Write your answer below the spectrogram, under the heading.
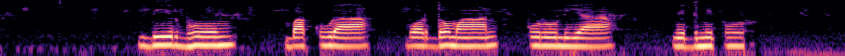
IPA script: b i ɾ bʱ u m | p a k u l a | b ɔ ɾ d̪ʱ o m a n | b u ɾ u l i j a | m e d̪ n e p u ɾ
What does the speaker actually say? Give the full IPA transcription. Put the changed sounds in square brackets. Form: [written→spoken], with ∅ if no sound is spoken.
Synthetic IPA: b i ɾ bʱ u m | [p→b] a k u [l→ɽ] a | b ɔ ɾ d̪ʱ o m a n | [b→p] u ɾ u l i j a | m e d̪ n [e→i] p u ɾ

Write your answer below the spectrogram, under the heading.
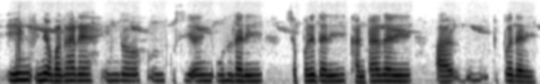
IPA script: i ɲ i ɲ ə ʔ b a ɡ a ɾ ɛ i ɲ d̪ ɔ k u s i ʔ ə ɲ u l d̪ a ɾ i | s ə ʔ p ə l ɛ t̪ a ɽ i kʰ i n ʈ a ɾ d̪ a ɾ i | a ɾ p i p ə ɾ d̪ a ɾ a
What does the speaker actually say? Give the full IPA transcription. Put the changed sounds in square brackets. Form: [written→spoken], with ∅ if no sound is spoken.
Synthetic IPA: i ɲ i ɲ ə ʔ b a ɡ a ɾ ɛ i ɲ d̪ ɔ k u s i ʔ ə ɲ u l d̪ a ɾ i | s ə [ʔ→∅] p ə [l→ɾ] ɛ [t̪→d̪] a [ɽ→ɾ] i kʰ [i→a] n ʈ a ɾ d̪ a ɾ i | a ɾ p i p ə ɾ d̪ a ɾ [a→i]

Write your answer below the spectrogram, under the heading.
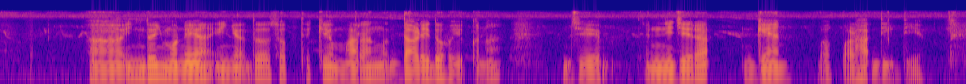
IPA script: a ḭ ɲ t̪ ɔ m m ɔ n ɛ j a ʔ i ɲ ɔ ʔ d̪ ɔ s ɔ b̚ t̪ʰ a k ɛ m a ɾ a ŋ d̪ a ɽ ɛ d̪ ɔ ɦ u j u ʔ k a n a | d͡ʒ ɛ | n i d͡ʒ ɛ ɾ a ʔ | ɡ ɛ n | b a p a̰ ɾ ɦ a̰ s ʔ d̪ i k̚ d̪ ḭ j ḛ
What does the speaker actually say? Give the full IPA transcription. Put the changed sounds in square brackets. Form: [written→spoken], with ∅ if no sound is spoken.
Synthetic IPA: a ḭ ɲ [t̪→d̪] ɔ [m→ɲ] m ɔ n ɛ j a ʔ i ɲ ɔ ʔ d̪ ɔ s ɔ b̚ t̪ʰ [a→ɛ] k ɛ m a ɾ a ŋ d̪ a ɽ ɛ d̪ ɔ ɦ u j u ʔ k a n a | d͡ʒ ɛ | n i d͡ʒ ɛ ɾ a ʔ | ɡ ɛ n | b a p a̰ [ɾ→ɽ] ɦ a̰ [s→∅] ʔ d̪ i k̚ d̪ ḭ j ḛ

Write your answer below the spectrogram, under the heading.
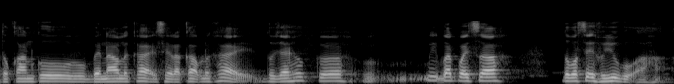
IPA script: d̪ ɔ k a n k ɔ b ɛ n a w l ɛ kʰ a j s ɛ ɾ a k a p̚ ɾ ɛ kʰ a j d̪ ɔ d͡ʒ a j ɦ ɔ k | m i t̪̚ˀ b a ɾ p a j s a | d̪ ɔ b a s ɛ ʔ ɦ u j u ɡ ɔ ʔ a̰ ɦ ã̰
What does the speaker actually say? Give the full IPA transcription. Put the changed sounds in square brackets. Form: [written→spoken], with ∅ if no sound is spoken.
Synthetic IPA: d̪ ɔ k a n k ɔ b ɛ n a w l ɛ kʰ a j s ɛ ɾ a k a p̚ [ɾ→l] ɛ kʰ a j d̪ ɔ d͡ʒ a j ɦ ɔ k | m i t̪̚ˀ b a ɾ p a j s a | d̪ ɔ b a s ɛ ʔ ɦ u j u ɡ ɔ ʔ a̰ ɦ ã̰

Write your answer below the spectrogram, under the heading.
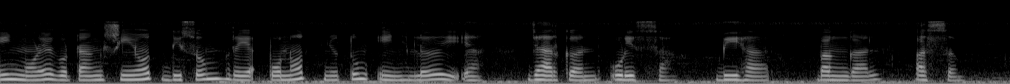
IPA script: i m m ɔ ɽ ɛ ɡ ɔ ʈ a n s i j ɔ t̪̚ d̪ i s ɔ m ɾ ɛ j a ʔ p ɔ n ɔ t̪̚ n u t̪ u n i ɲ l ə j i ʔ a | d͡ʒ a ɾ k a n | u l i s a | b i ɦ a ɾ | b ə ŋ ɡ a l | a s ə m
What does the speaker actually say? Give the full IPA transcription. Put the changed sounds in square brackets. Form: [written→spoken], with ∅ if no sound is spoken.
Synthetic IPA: i [m→ɲ] m ɔ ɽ ɛ ɡ ɔ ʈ a [n→ŋ] s i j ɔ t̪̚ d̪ i s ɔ m ɾ ɛ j a ʔ p ɔ n ɔ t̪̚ [n→ɲ] u t̪ u [n→m] i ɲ l ə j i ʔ a | d͡ʒ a ɾ k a n | u [l→ɽ] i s a | b i ɦ a ɾ | b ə ŋ ɡ a l | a s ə m

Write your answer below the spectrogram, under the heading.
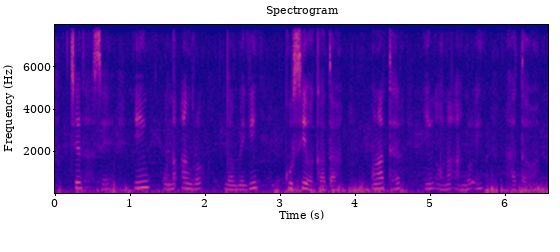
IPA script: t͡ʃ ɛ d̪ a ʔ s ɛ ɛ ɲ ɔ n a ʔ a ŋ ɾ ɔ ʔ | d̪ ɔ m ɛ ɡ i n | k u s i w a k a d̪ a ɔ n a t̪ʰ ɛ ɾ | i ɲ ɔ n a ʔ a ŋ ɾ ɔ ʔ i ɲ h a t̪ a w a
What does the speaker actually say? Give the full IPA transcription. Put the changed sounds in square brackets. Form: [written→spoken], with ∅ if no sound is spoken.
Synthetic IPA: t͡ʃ ɛ d̪ a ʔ s ɛ [ɛ→i] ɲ ɔ n a ʔ a ŋ ɾ ɔ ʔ | d̪ ɔ m ɛ ɡ i [n→ɲ] | k u s i w a k a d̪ a ɔ n a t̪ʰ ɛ ɾ | i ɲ ɔ n a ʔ a ŋ ɾ ɔ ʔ i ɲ h a t̪ a w a

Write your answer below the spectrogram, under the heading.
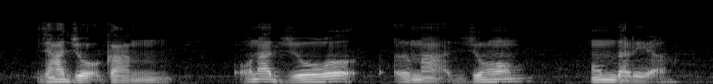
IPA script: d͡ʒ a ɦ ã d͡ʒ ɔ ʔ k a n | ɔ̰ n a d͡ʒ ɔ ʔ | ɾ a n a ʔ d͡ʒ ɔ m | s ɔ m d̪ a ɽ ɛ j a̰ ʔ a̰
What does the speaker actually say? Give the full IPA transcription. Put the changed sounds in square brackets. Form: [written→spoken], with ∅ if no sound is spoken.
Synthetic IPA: d͡ʒ a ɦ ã d͡ʒ ɔ ʔ k a n | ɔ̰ n a d͡ʒ ɔ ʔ | ɾ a n a ʔ d͡ʒ ɔ m | [s→h] ɔ m d̪ a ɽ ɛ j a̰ ʔ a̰

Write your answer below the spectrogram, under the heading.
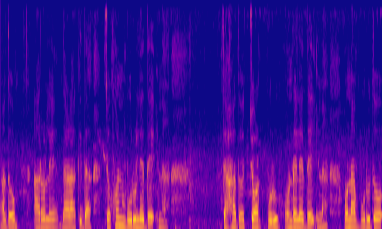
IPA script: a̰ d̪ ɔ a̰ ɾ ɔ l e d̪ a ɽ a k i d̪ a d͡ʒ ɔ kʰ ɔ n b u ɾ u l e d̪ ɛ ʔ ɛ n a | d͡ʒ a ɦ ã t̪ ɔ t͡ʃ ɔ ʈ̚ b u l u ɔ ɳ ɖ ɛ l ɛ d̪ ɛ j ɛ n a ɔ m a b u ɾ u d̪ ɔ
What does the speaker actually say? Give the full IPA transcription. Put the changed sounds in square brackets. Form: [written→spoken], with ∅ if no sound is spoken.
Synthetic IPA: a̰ d̪ ɔ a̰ ɾ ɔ l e d̪ a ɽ a k i d̪ a d͡ʒ ɔ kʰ ɔ n b u ɾ u l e d̪ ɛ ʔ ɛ n a | d͡ʒ a ɦ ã [t̪→d̪] ɔ t͡ʃ ɔ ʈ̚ b u [l→ɾ] u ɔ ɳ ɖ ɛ l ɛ d̪ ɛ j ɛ n a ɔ [m→n] a b u ɾ u d̪ ɔ

